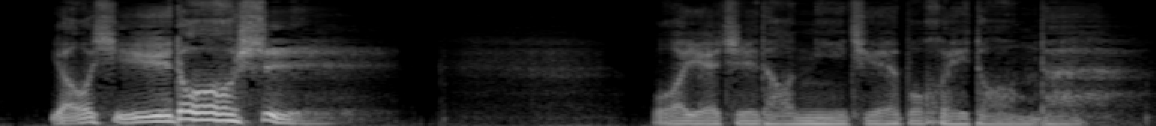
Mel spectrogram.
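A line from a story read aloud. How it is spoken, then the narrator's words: Calm sigh. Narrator (Chinese): 李玉涵也不生气，竟又叹息了一声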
